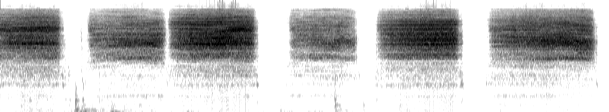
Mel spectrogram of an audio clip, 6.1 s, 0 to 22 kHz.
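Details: In a nest box in Israel in July 2021, with parents dropping off voles, barn owls give six harsh, breathy hisses of roughly a second each, spaced by short pauses, plus a few soft thumps.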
